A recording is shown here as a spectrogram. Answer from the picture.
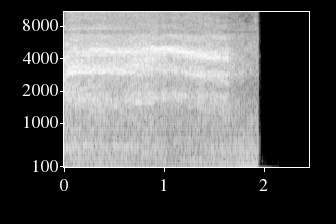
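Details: Wild boar being killed by a tiger newly released into the jungle, pinned and dragged off to be eaten: a loud, shrill, sustained squeal holding high pitch for about one and a half seconds, then dropping away abruptly into silence.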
